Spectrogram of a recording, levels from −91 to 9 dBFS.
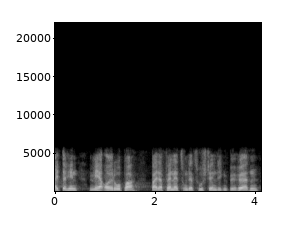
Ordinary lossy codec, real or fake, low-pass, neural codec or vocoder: Opus, 32 kbps; real; 5.4 kHz; none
